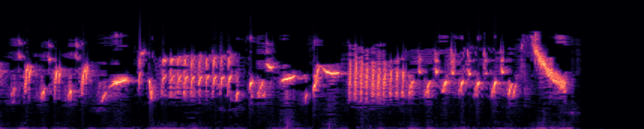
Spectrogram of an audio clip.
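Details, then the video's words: Goldfinch, the European species, singing qdara-style for learners to imitate; unbroken fast twitters, metallic buzzy trills and a final descending whistle before silence. "تغريد مقنين قدارة"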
